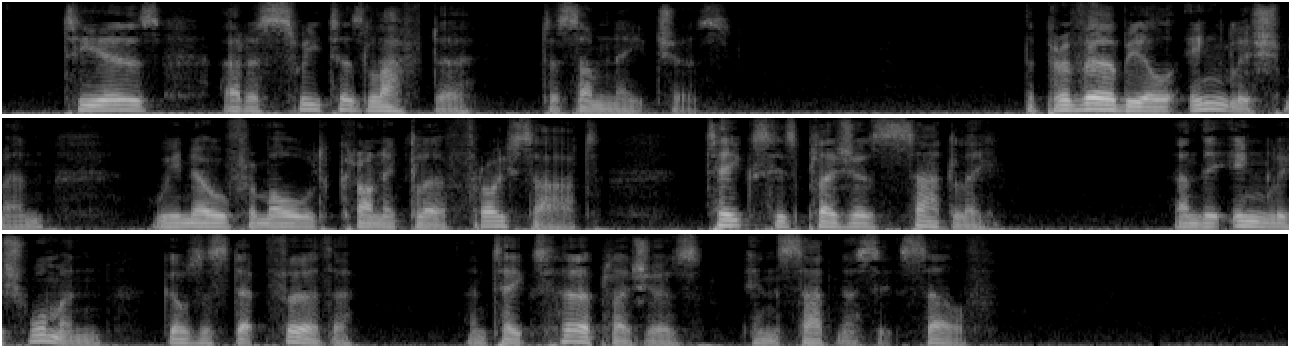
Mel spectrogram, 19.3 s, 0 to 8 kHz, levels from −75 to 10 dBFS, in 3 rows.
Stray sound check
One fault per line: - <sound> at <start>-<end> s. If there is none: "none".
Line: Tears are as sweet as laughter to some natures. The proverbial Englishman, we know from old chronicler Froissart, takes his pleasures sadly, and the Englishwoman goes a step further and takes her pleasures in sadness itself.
none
